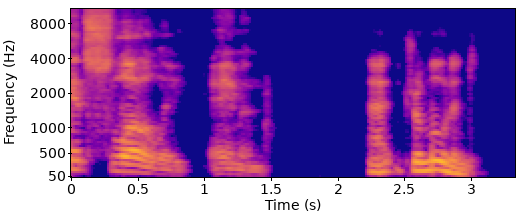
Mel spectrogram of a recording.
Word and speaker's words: Dromoland: So, I'm lucky enough to be the director of golf here at Dramolan Castle. Dramallan Castle.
